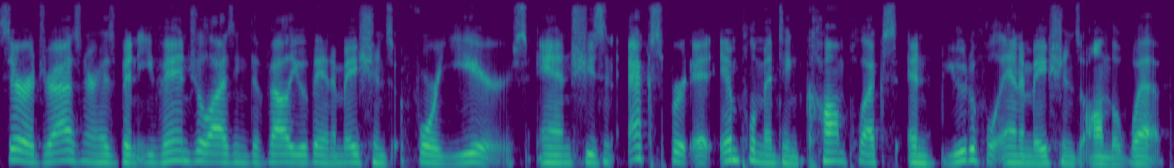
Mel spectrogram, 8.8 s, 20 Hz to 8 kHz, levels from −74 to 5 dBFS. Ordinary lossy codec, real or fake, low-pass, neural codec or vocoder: Opus, 64 kbps; fake; 7.2 kHz; codec, 16 kHz, 8 kbps, FreqCodec, larger model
